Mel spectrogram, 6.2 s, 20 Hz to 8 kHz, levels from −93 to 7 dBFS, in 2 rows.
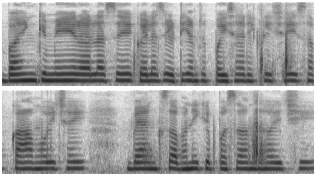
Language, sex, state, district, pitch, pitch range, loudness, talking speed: Maithili, female, Bihar, Samastipur, 225 Hz, 220-230 Hz, -16 LUFS, 230 wpm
